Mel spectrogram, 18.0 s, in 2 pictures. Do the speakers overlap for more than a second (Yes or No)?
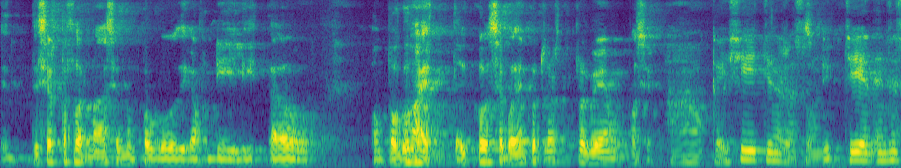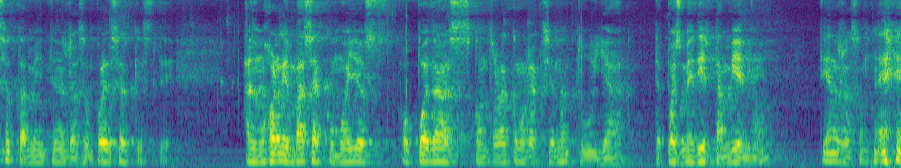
No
